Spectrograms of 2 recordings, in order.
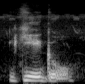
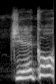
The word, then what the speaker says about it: Yiggle: Jiggle has a pot. I believe that's a cauldron. And I thought his name was Yiggle. In fact, he seemed rather displeased that you mispronounced his name.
